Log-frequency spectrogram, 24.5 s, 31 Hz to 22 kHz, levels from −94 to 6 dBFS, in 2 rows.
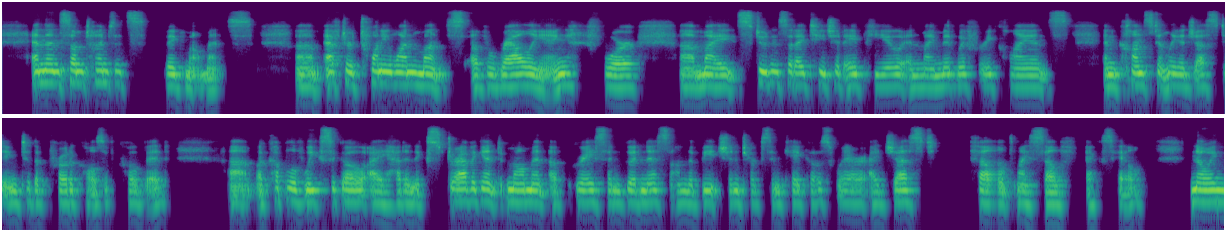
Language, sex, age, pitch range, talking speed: English, female, 40-59, 155-200 Hz, 150 wpm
